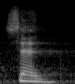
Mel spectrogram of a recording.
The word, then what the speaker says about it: syn: In the English, it's spelled S-Y-N, sin.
